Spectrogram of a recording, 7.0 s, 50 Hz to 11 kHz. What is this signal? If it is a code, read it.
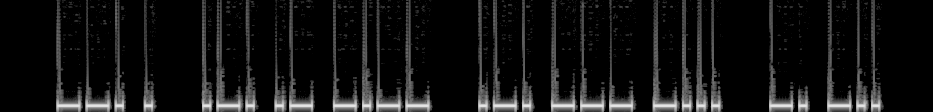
Morse code, heard as a keyed tone, about 22 wpm, 700 Hz. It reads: GE RAY ROB ND
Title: K1USN SST QSO Practice - 22wpm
